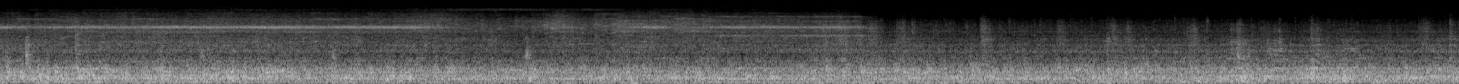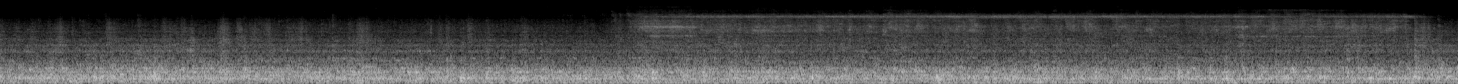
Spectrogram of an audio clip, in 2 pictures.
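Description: Passenger train rolling along the track, with steady wheel-on-rail rumble. The wheels squeal in thin high tones during the first eight seconds or so and again over the last eight, with no squeal in between.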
